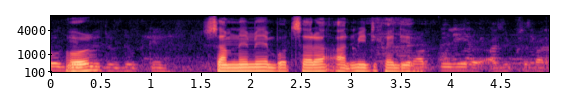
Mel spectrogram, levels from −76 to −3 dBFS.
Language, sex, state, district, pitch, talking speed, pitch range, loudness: Hindi, male, Arunachal Pradesh, Longding, 130 Hz, 110 wpm, 125-135 Hz, -18 LUFS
